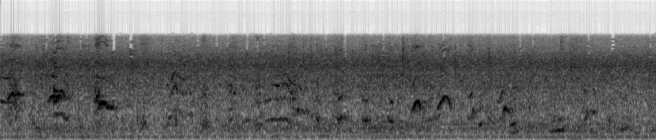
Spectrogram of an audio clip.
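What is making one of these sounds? Puppies whimper and squeal with high, short cries close by.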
